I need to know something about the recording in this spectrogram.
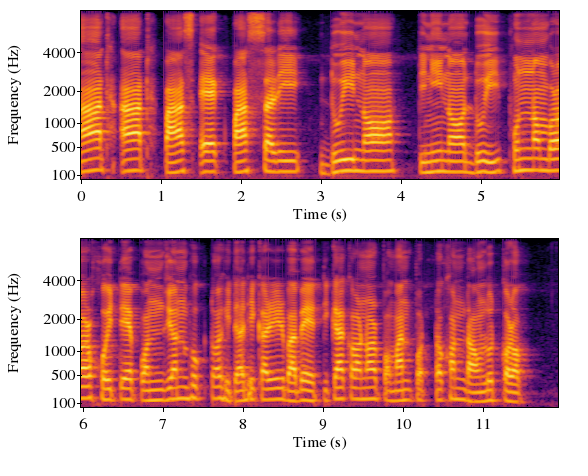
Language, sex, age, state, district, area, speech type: Assamese, male, 18-30, Assam, Biswanath, rural, read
